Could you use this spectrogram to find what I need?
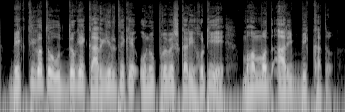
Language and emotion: Bengali, neutral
